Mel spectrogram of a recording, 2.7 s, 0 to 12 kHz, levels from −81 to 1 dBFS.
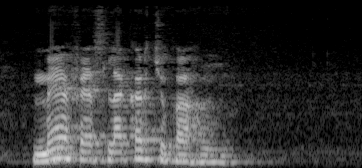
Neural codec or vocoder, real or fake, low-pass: none; real; 10.8 kHz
